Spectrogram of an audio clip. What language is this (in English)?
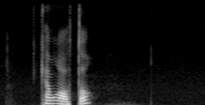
Swedish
